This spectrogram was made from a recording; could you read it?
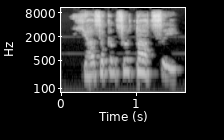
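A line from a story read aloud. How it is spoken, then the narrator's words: Hurried speech. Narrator (Russian): торопливо проговорил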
